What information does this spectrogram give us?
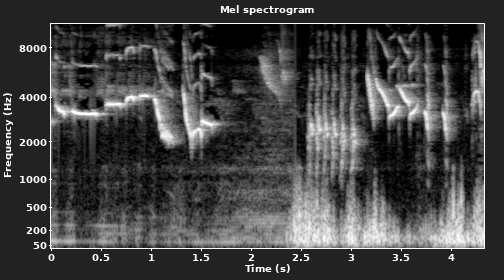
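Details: Oriental magpie-robin excited into fighting, opening with a long pure whistle and slurred phrases, then rapid chattering chips repeated over loud low thumping and rustling noises.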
